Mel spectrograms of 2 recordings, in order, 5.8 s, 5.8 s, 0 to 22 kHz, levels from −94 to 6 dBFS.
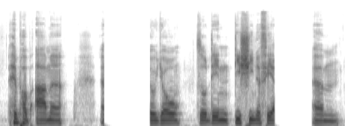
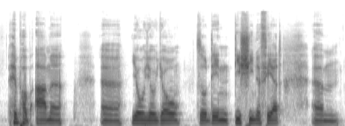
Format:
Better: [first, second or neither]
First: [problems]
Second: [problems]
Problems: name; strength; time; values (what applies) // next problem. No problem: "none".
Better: second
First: audio cutting out; at 1.5 s for 1 s and at 4.5 s for 0.5 s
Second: none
